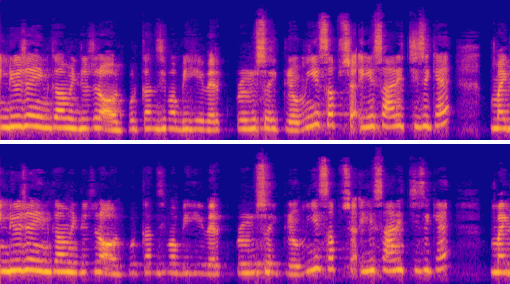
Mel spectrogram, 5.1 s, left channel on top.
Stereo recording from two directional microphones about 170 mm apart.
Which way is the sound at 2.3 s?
40° left (ahead or behind).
